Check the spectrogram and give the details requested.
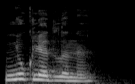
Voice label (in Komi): "нюкльӧдлыны", Komi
